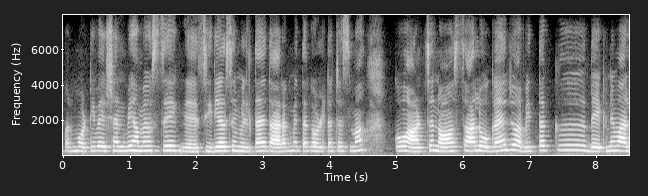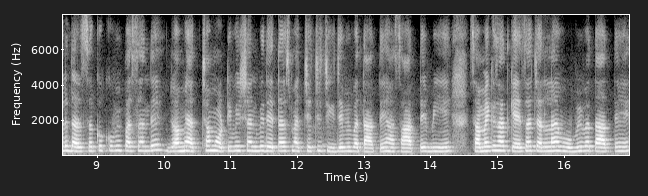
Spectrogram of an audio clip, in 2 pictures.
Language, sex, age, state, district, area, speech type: Hindi, female, 18-30, Madhya Pradesh, Chhindwara, urban, spontaneous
